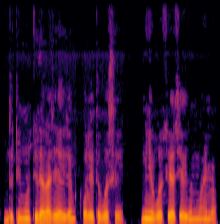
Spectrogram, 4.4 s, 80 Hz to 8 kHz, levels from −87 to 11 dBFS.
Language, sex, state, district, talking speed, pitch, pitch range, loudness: Bengali, male, West Bengal, Purulia, 150 wpm, 105 Hz, 105-110 Hz, -17 LUFS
